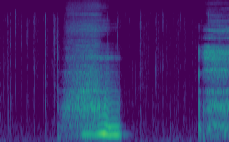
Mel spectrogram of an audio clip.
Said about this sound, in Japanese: あくびをしよる。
